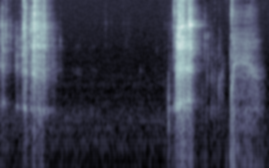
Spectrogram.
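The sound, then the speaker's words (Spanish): Ice cubes clink and rattle in a glass in three short bursts, a quick jangle, a pause, then two more bright clatters, with no talking. “Obviamente no si estás manejando, eh, pero de hecho yo tengo hielo aquí, puedes escucharlo.”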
